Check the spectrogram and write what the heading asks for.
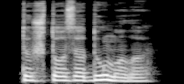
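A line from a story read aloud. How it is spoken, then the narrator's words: Growling. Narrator (Russian): Зарычал Хант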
